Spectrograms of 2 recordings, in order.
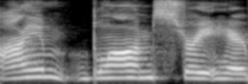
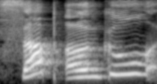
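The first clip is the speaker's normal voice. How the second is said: cocky, offhand sass, pitched up; 7 semitones higher, 4 dB louder than usual. Imitating Percy walking up to his uncle: imitating sassy Percy. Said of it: "I low-key love how sassy Percy is".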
